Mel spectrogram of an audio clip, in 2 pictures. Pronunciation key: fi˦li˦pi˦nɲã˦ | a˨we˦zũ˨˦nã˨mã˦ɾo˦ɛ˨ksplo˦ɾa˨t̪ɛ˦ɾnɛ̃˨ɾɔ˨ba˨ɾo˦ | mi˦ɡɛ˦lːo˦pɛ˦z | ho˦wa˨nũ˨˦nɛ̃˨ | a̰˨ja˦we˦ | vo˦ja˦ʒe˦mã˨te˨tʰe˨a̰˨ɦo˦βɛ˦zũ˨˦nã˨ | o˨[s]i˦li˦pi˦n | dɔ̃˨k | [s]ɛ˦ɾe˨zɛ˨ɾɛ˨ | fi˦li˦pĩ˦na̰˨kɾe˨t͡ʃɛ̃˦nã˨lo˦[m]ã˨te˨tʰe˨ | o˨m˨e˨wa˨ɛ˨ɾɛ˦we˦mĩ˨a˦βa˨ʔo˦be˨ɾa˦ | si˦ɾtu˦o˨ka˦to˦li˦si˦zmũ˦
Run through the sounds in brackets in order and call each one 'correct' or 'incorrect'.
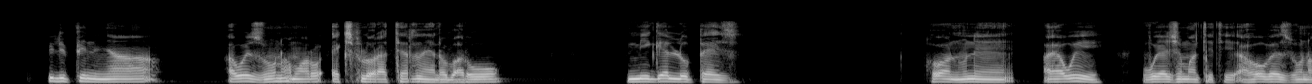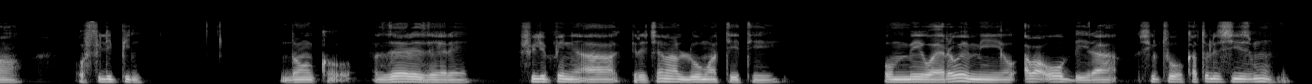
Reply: incorrect, incorrect, correct

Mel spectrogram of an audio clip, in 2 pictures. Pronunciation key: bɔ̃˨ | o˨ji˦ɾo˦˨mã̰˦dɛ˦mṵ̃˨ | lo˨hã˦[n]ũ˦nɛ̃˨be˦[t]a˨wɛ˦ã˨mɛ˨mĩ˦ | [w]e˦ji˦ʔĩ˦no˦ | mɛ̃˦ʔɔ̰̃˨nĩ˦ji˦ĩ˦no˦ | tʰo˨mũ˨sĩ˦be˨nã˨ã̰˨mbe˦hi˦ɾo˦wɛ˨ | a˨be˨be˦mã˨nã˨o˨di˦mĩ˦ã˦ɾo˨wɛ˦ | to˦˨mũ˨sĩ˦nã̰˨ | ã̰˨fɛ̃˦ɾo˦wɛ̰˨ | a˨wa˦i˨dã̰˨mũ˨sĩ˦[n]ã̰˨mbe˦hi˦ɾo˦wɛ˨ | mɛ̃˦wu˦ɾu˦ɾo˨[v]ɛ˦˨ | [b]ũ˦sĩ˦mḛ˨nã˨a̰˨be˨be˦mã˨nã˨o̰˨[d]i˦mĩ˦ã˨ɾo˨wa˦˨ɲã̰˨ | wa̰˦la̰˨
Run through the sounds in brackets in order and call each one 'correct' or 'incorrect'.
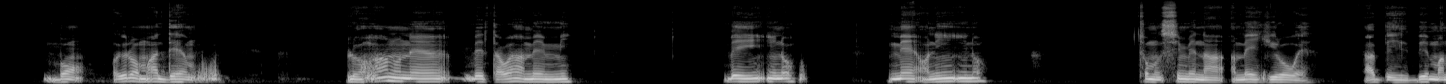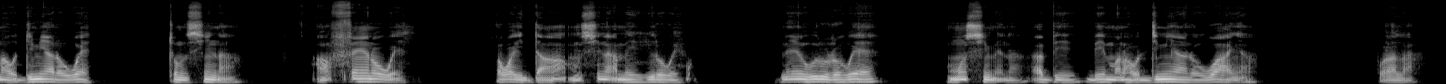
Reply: correct, correct, incorrect, correct, incorrect, incorrect, correct

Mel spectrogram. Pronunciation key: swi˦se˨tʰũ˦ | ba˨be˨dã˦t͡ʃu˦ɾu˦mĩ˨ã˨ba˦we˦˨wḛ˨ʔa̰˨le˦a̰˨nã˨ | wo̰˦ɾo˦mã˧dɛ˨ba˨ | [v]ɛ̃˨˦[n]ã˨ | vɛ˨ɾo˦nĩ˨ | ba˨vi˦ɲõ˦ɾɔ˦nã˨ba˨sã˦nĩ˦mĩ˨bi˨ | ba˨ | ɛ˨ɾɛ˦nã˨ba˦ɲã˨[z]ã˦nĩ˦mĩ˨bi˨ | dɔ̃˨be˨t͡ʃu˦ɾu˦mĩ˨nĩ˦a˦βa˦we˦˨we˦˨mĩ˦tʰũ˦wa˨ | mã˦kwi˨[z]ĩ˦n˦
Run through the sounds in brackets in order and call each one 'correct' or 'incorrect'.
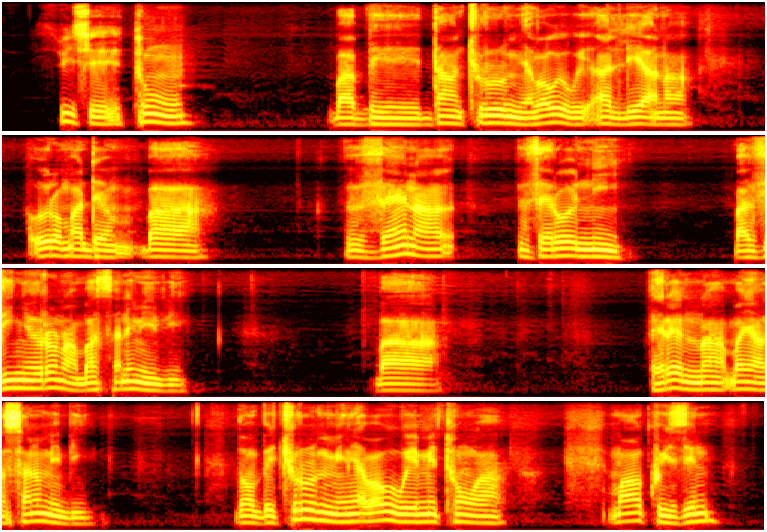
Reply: correct, correct, incorrect, correct

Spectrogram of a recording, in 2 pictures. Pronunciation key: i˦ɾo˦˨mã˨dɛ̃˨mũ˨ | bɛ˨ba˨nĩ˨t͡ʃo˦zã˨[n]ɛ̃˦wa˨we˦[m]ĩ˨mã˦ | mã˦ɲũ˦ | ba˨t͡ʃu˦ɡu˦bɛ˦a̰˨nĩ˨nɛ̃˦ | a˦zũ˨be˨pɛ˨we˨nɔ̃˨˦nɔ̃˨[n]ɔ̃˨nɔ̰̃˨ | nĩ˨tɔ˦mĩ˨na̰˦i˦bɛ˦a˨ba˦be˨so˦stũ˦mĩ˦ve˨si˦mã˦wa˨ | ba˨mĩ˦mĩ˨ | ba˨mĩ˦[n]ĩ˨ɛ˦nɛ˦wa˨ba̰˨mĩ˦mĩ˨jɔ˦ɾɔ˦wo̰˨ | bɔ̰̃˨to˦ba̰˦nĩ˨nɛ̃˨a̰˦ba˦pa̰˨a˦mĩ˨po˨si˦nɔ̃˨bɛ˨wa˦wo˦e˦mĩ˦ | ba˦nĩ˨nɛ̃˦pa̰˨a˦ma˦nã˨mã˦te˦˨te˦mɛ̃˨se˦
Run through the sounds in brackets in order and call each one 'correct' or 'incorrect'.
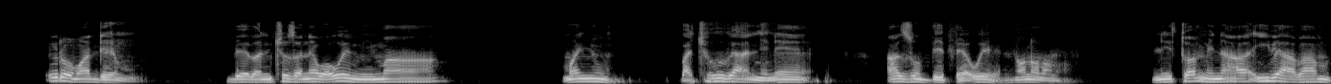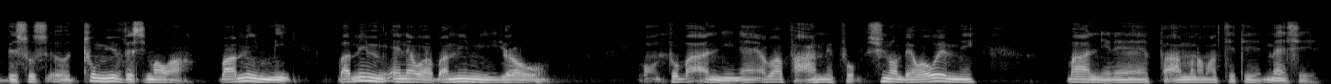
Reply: correct, correct, correct, incorrect

